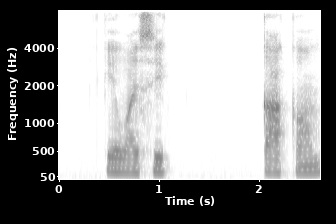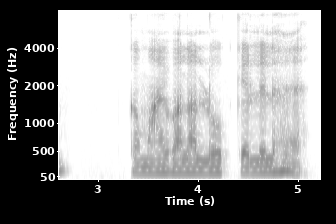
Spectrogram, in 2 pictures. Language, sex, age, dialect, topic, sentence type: Magahi, male, 60-100, Western, banking, question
